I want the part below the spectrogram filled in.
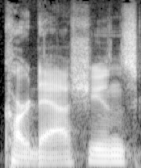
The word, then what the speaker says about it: Kardashian: I couldn't care less about the Cardassians. Kardashians, Kardashians. What have I said? – Mayonnaise. – No, what is it? – You pronounce their last name Cardassian, and it's actually Kardashian with an H.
